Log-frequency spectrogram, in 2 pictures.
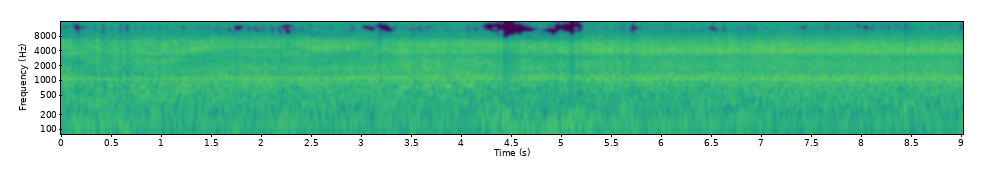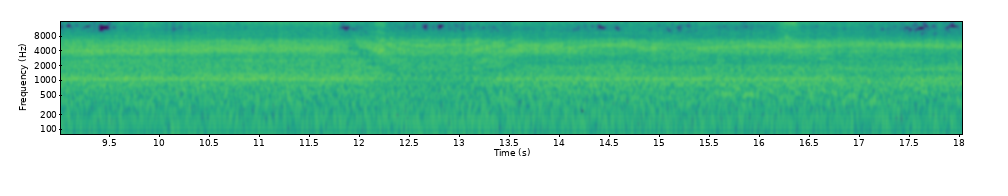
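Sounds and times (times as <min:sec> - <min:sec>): constant hum: 0:00.0 - 0:18.0
diesel engine running: 0:00.0 - 0:18.0.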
